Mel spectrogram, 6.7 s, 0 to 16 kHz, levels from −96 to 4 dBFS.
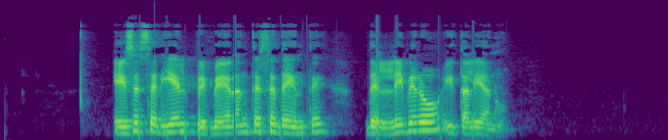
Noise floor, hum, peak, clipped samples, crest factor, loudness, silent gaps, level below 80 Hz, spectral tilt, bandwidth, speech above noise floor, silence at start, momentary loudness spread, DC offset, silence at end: -86 dBFS; none; 0 dBFS; under 0.1%; 18 dB; -14 LUFS; none; -56 dBFS; -3.5 dB/octave; 9.6 kHz; 70 dB; 1.15 s; 7 LU; under 0.1%; 1.65 s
